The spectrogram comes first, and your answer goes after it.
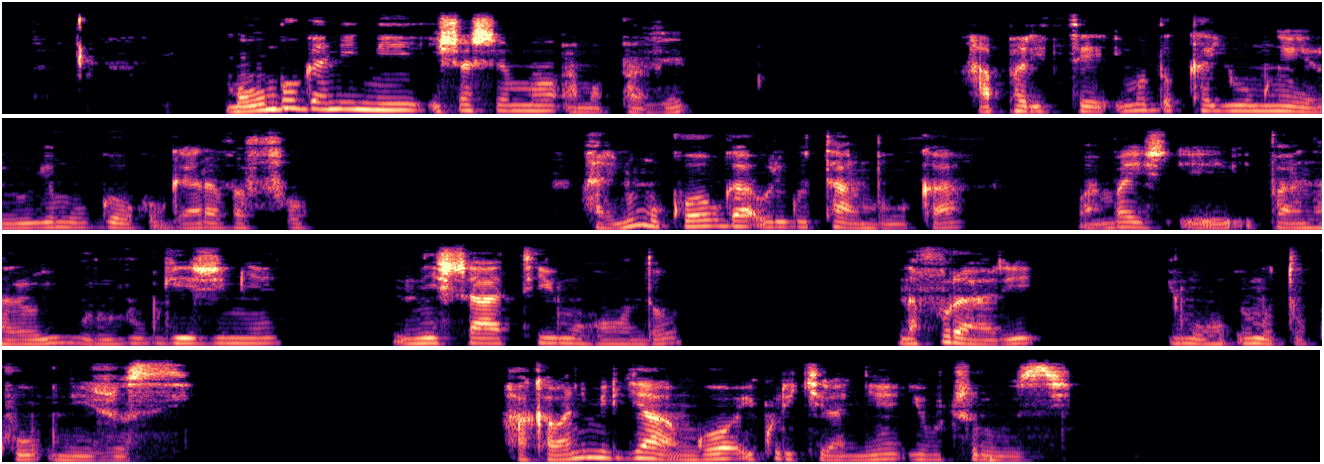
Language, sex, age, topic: Kinyarwanda, male, 36-49, finance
